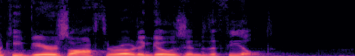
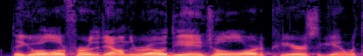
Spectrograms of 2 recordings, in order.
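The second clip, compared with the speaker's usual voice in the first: louder and fast, losing patience; exasperated buildup; 7 dB louder, faster than usual. Shown as a demonstration. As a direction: push it, louder and faster, fed up. Third time, exasperated retelling.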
